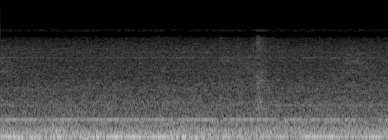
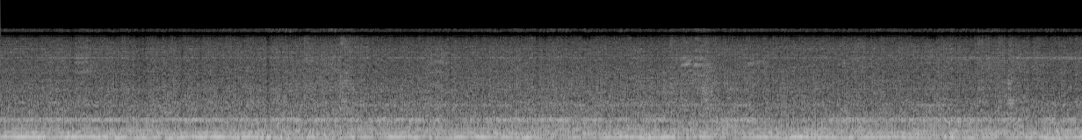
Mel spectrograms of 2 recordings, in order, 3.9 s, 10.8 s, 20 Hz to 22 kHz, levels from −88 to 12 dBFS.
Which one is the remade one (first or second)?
second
